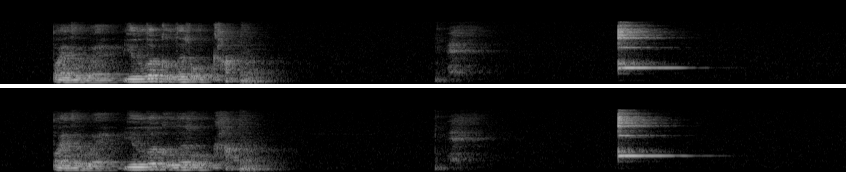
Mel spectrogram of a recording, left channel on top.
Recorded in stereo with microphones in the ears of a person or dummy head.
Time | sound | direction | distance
0.5 | a man speaking | 10° left (ahead or behind) | 1.5 m
2.4 | a thud | 50° right (ahead or behind) | 1.6 m
4.5 | whispering | 55° left (ahead or behind) | 1.2 m
6.2 | a bell | centre (ahead or behind) | 0.6 m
